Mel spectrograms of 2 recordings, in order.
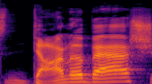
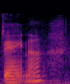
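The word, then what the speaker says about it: Dana Bash: was just asked by, apparently it's Donna Bash, which by the way, Kamala mispronounced, and she did it on the A, and considering she's criticizing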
